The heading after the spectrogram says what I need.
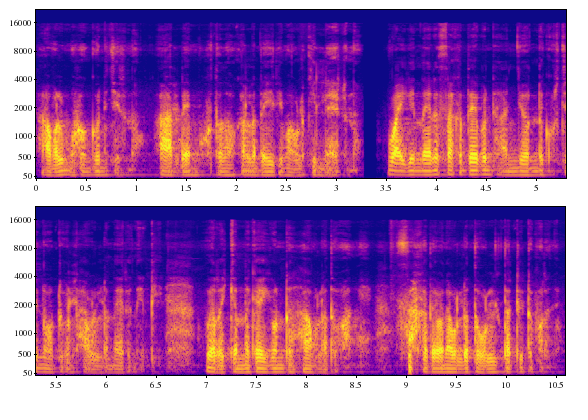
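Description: A man telling a short story in a hushed, half-whispered storytelling style. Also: rumbling low, gravelly, husky.

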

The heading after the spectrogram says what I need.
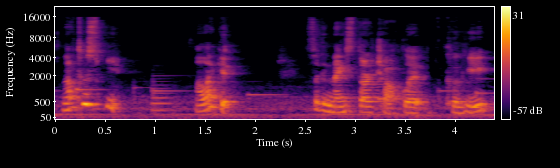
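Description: A woman's voice: medium pitch, very animated, moderate pace, soft background music. A woman vlogger giving a chatty, upbeat snack tasting review while chewing.

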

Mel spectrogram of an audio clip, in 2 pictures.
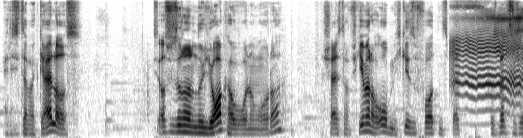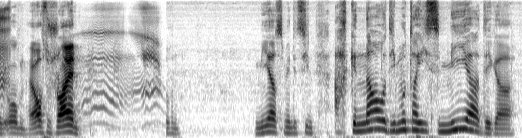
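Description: A man's voice: medium pitch, expressive, a little fast. A young man commenting on a horror game as a streamer, slangy and jumpy, yelping when startled. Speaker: let's play streamer. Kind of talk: casual gameplay commentary. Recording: game audio with music.

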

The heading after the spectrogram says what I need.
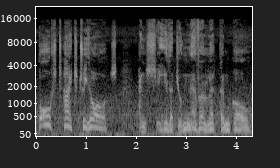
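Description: An actor voicing a wise old man who gives slow, gentle sage advice. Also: a little high, big pitch swings, gravelly, noisy background, full character voice.

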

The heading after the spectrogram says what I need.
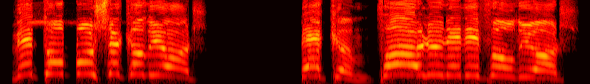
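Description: An actor playing a keen football play-by-play announcer in a video game, calling the match in clipped phrases. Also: male voice, extremely high pitch, pushed and bright, dry recording, studio quality, exaggerated voice.

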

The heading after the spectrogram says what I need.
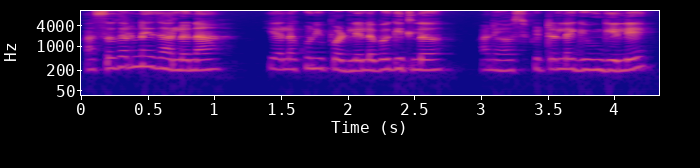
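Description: A woman's voice: medium pitch, flat delivery, brisk, close to an everyday voice. A woman voicing a panicked middle-aged village man who mutters nervously to himself, in a retold TV serial.

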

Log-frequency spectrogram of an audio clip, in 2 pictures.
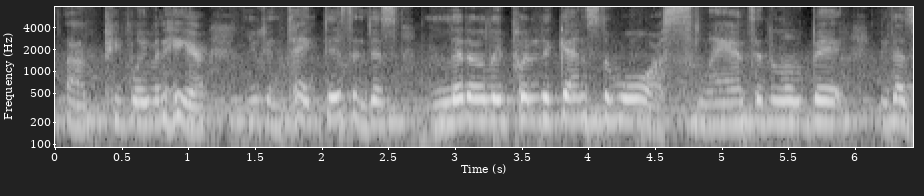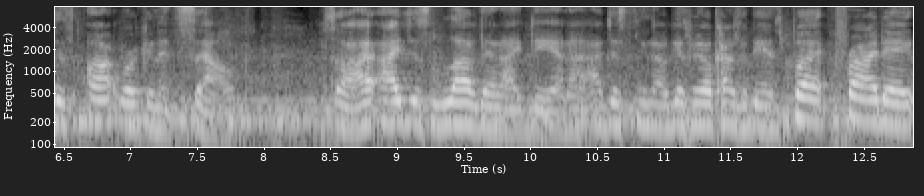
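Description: A woman giving a chatty, excitable home tour to her viewers, filmed on a handheld phone in a small room. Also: mid-range voice, background noise. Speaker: home decor vlogger. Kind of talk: casual home tour vlog. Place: small room of a house indoors. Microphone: handheld phone camera.

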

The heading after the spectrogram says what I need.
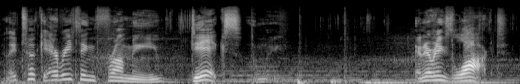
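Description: A young man doing horror game commentary, cursing constantly and jumping between low grumbling and panicked yelps. His voice swoops widely in pitch, and he talks slowly and draws out his words. Faint music plays behind him. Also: big pitch swings. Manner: profane, panicky, swearing and shouting at monsters. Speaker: game streamer.

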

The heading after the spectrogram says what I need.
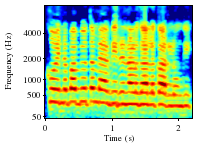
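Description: An actress playing a young sister-in-law who pleads and defends herself. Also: female voice, high-pitched, fast talker, close to an everyday voice. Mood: pleading.

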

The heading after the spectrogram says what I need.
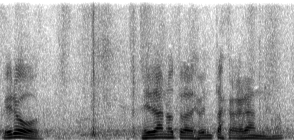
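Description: Clear venue noise sits behind this man's fairly high voice. He commentates on boxing live, analysing the fight in a conversational way. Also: normal speed.

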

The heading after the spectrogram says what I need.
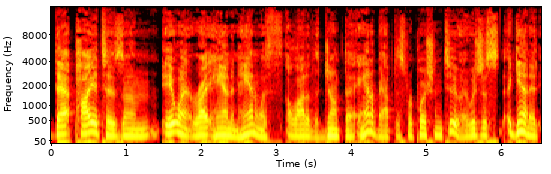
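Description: A man's voice: fairly high pitch, dry recording, clean studio sound. A man hosting a podcast in casual chat, talking earnestly and with emphasis, laughing between points. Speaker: podcast host.

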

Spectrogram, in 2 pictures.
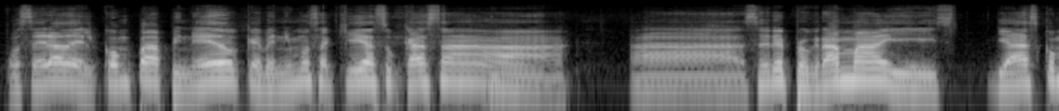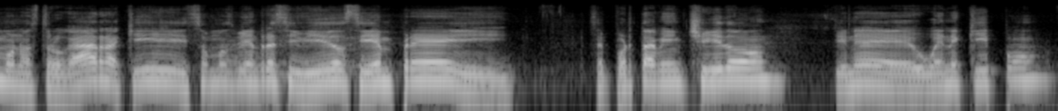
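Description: A man with a Mexican accent hosts a casual chat at a studio microphone. He cracks slangy jokes and needles his guests. His voice sits a little high, and the sound is dry. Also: a little slow, a bit bright, no echo. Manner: joking, slangy banter. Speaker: podcast host. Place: indoor studio set.

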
